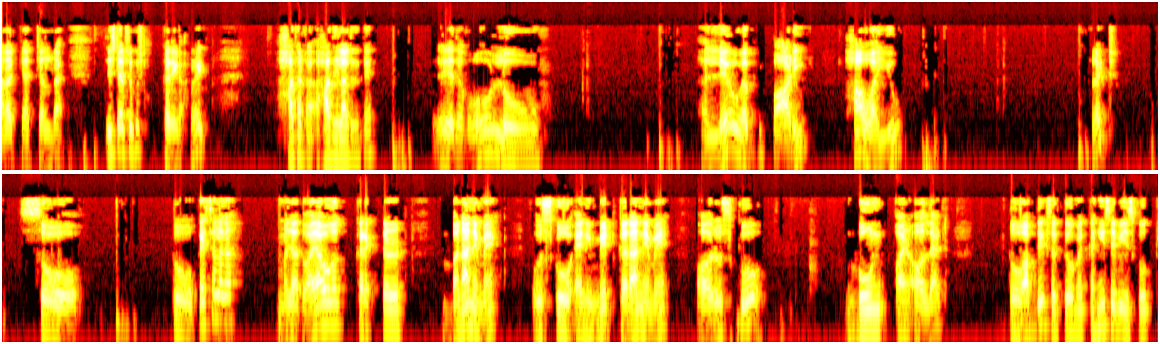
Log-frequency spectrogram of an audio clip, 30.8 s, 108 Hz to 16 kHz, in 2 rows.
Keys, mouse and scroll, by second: 2.8 click, 4.2 click, 5.2 r, 7.7 click, 8.8 r, 13.3 click, 14.4 r, 15.9 click, 17.0 r, 19.1 r, 21.5-22.1 drag, 22.9 r, 27.6 click, 29.0 r.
